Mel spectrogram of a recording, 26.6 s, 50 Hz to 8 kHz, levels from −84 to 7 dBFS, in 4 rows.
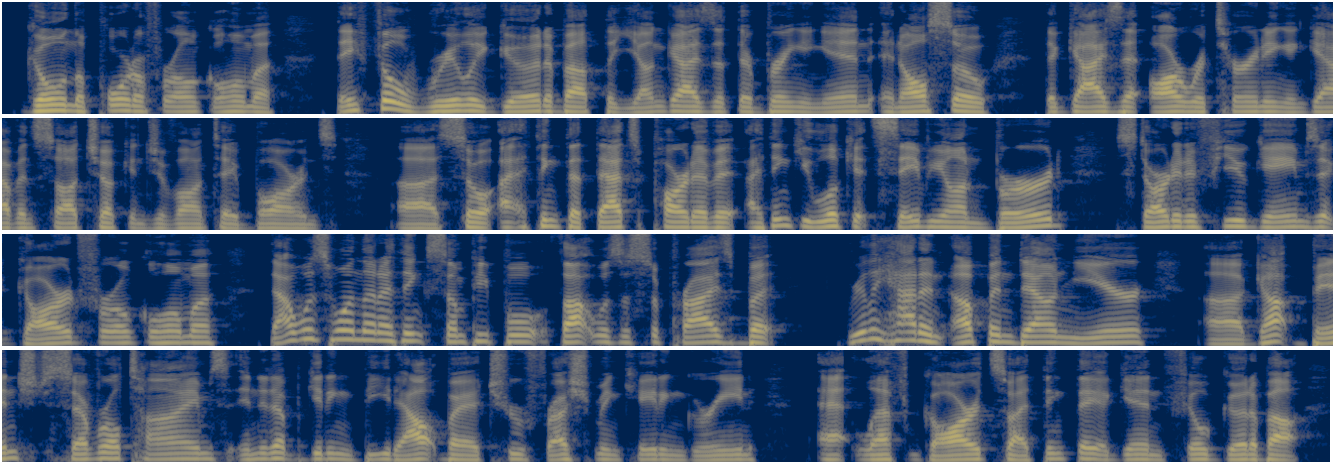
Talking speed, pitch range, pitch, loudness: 230 wpm, 125-150 Hz, 135 Hz, -23 LUFS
